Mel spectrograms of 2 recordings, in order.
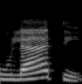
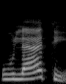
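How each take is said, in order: No difference in how they are said.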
